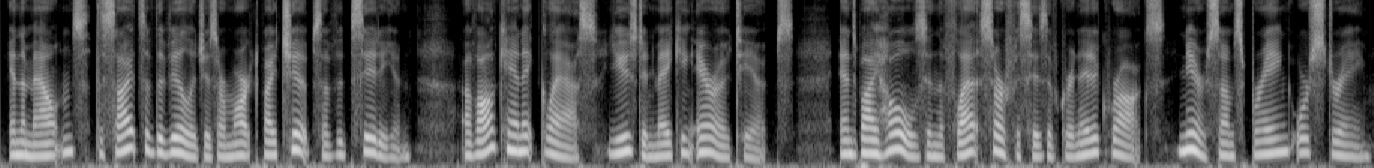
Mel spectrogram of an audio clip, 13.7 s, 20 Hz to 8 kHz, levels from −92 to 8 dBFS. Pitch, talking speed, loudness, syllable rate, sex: 190 Hz, 160 wpm, -17 LUFS, 4.4 syllables/s, female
